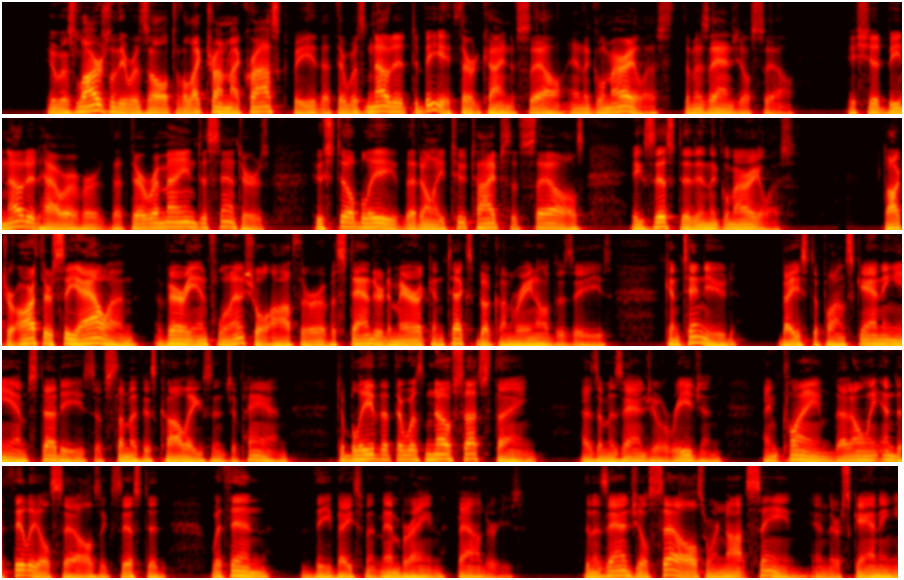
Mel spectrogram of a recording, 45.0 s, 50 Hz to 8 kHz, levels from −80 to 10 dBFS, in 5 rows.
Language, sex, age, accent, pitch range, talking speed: English, male, 50-69, American, 95-115 Hz, 145 wpm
